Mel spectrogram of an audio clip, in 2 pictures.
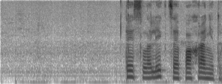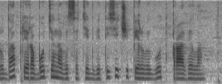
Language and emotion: Russian, neutral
